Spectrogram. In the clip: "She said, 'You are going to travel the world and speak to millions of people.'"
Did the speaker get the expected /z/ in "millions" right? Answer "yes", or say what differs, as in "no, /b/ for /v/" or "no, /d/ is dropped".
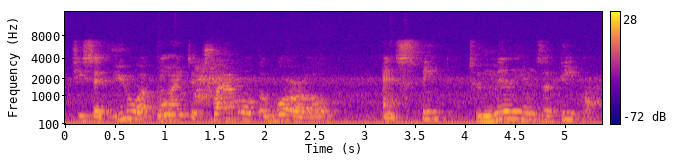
yes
